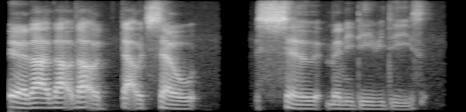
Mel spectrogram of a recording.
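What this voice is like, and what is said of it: Comic altered silly voice. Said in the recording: “Why did you do a Donald Trump impression? ... That wasn't a Donald Trump impression. ... sounded a bit like one. ... it was just classic comic voice alteration. No person in mind.”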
